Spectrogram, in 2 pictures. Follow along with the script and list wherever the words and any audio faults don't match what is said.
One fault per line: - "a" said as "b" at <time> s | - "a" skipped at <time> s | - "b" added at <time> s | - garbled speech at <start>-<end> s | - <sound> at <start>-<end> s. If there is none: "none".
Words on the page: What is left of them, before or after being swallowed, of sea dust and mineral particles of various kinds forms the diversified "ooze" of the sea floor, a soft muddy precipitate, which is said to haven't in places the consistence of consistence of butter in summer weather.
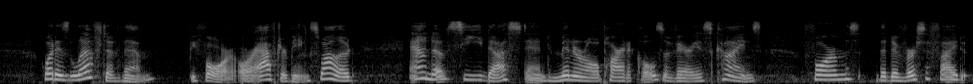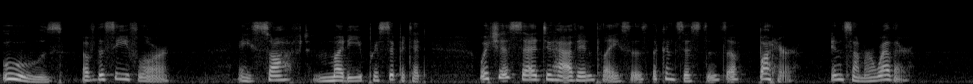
- "and" added at 4.1 s
- "haven't" said as "have" at 15.2 s
- "consistence of" skipped at 17.1 s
